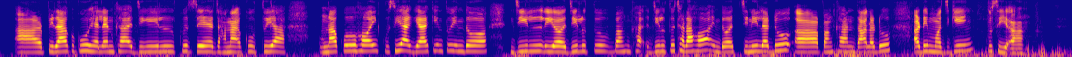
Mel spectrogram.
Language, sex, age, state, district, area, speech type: Santali, female, 18-30, West Bengal, Purba Bardhaman, rural, spontaneous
